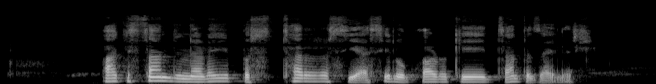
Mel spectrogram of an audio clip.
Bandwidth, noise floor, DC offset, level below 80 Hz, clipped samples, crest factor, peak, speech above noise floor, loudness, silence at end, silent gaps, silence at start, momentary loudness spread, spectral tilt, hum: 10.5 kHz; -64 dBFS; under 0.1%; -62 dBFS; under 0.1%; 20 dB; -4 dBFS; 41 dB; -24 LUFS; 0.7 s; none; 1.05 s; 9 LU; -6.5 dB/octave; none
